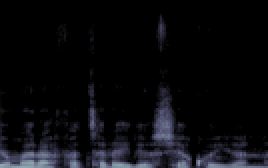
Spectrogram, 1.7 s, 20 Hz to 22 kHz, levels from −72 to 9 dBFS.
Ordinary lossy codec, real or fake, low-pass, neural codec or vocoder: none; real; 19.8 kHz; none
